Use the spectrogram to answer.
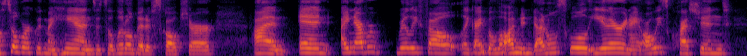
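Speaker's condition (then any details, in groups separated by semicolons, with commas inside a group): No condition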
